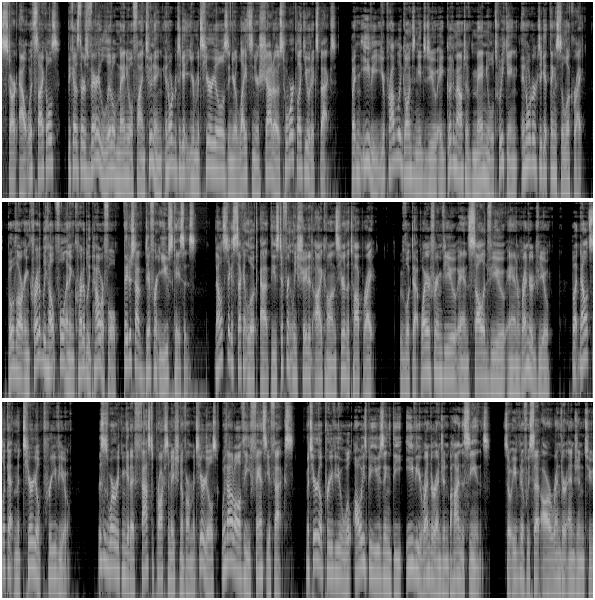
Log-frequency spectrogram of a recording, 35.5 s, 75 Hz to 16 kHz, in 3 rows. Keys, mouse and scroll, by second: 3.6 middle click, 7.6 click, 20.2 click, 21.3 click, 22.3 click, 25.0 click, 34.8 click.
